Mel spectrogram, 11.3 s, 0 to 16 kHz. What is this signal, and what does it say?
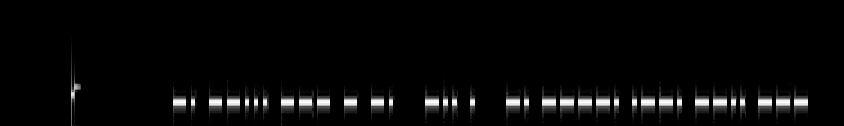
Morse code, heard as a keyed tone, about 20 wpm, 700 Hz. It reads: N7OTN DE N9PZO
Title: USA Callsign DE Callsign - 5 Characters - 20wpm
